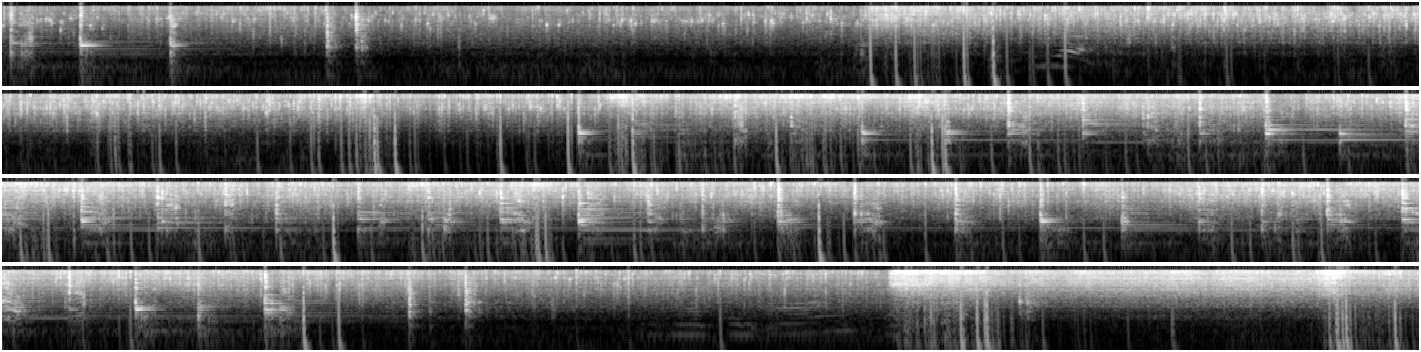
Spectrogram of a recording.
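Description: Chopped garlic, ginger and onion sizzling in hot oil in a wok, stirred with a spatula that scrapes and knocks against the pan. The sizzle steps up louder near the end.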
